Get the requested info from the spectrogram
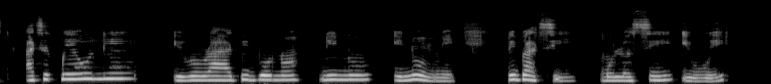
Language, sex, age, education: Yoruba, female, 30-45, tertiary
